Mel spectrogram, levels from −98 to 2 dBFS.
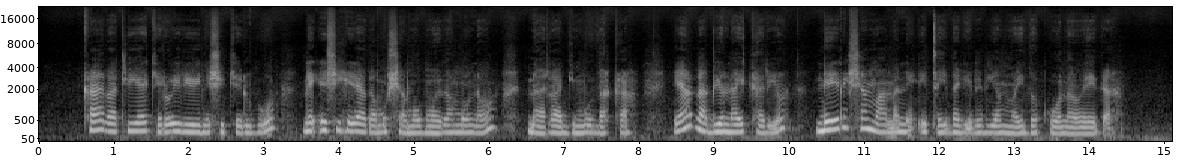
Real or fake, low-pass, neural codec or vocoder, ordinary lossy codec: fake; none; codec, 44.1 kHz, 3.4 kbps, Pupu-Codec; none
